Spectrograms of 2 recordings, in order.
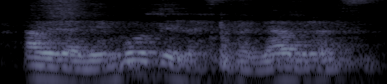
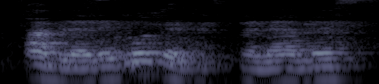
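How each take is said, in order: Both takes have the same delivery.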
